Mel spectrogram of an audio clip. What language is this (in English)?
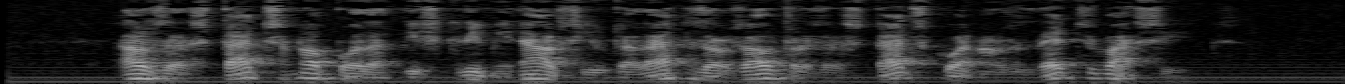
Catalan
